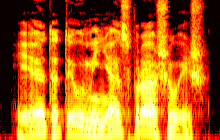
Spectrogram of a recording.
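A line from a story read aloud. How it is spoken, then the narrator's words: Sudden indignant outburst. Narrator (Russian): неожиданно возмущенно вскинулся Торвин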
